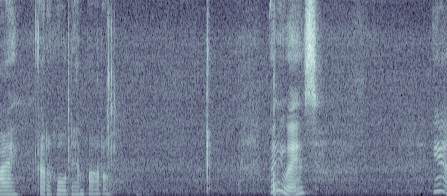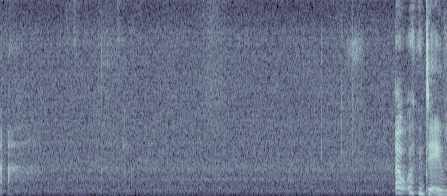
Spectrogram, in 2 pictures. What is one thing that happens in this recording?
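A young woman speaks close to a microphone, in a casual, animated way.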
